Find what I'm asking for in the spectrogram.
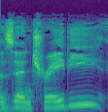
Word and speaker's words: Zentradi: Um, can you pronounce it, that word? Was feel, that word? Uh, Zentradi. It looks anime. Yeah, you got it.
